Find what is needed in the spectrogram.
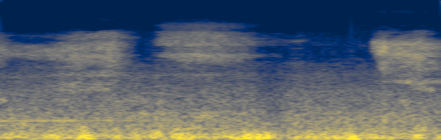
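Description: Wind buffeting the microphone in uneven low rumbling gusts, with three short hisses, the last just before speech resumes.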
